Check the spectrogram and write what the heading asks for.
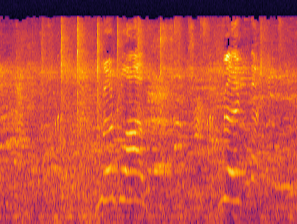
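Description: Small children's high voices calling out and babbling over the constant chatter and bustle of a busy children's play hall.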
